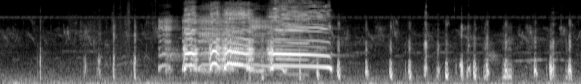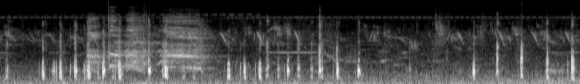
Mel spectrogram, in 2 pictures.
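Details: Chickens squawk loudly in a harsh wavering burst lasting about two seconds, then cluck rapidly in short repeated notes, with a second squawking outburst midway and steady clucking continuing to the end.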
